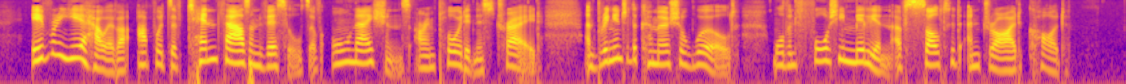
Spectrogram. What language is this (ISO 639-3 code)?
eng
